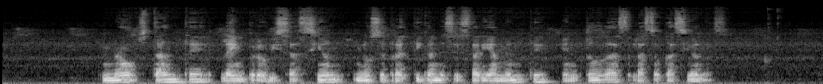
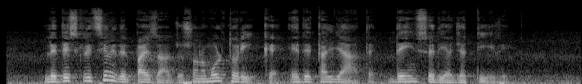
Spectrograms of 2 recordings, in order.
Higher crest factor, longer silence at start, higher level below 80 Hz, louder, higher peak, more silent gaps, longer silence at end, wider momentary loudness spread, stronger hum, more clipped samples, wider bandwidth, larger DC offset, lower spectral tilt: about the same, 14 dB vs 18 dB; about the same, 0.05 s vs 0.05 s; about the same, -40 dBFS vs -36 dBFS; first, -15 LUFS vs -24 LUFS; first, -2 dBFS vs -6 dBFS; neither; first, 0.55 s vs 0 s; second, 6 LU vs 12 LU; neither; neither; about the same, 15.5 kHz vs 15.5 kHz; neither; about the same, -6 dB/octave vs -5.5 dB/octave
